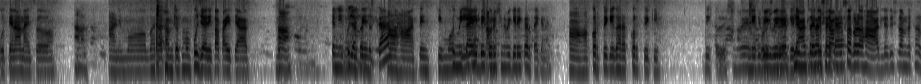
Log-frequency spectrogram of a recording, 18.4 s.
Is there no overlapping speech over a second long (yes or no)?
no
